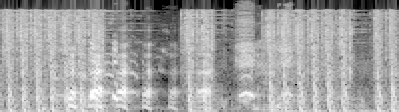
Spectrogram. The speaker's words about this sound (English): So machine gun, then body splat.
